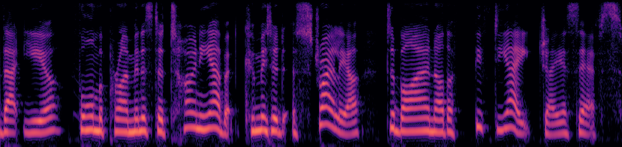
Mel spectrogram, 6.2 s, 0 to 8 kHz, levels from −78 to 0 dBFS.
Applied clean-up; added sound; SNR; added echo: none; none; none; none.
